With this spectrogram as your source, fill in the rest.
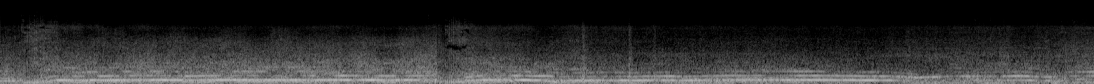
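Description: A petrol lawn mower engine hums steadily close by.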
